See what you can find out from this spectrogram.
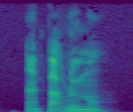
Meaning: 1. parliament 2. a provincial appellate court of the Ancien Régime
- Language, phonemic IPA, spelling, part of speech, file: French, /paʁ.lə.mɑ̃/, parlement, noun, Fr-parlement.ogg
